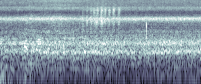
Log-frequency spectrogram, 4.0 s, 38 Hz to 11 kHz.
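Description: Steady hiss of steam escaping from a live-steam model Ivatt 2-6-2 tank locomotive standing in steam, with a few faint clicks around the middle.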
